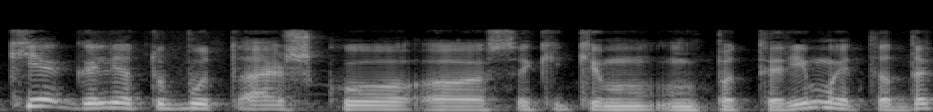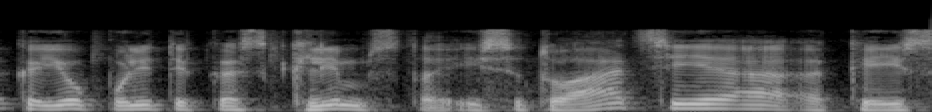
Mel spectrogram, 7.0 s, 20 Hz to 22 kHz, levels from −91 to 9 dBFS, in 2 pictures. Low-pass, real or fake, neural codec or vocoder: 7.2 kHz; real; none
